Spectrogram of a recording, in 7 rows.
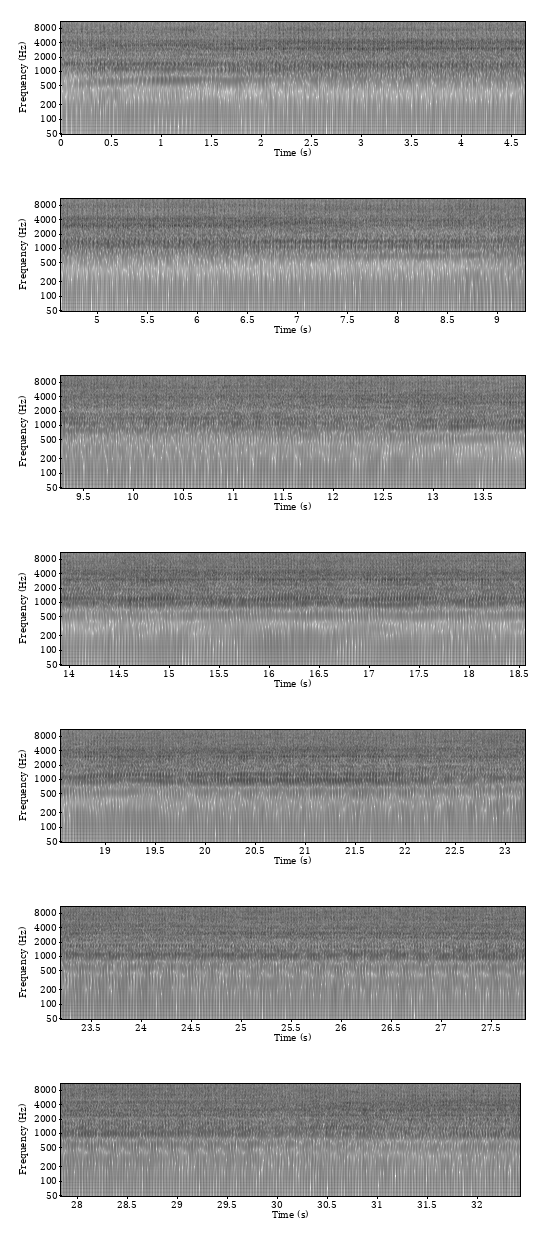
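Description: Tohatsu 6 hp four-stroke outboard motor running under way, its engine note stepping up twice, about 9 seconds and about 20 seconds in, as the throttle is opened from around 2000 rpm to about 4200 rpm, the most it reaches on its propeller.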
